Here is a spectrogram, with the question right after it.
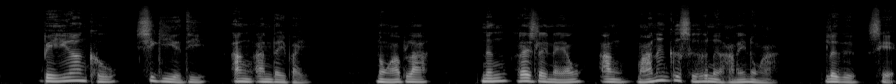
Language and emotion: Bodo, fearful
